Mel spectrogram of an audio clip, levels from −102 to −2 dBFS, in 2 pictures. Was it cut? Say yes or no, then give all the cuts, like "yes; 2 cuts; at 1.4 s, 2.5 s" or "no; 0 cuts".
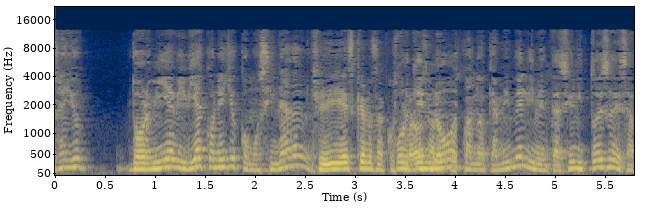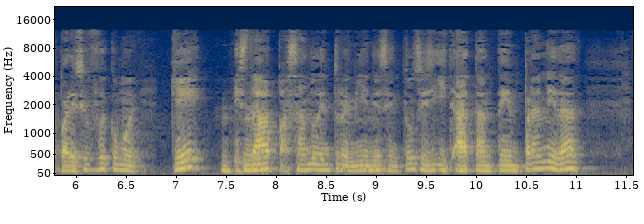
yes; 2 cuts; at 4.0 s, 6.8 s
